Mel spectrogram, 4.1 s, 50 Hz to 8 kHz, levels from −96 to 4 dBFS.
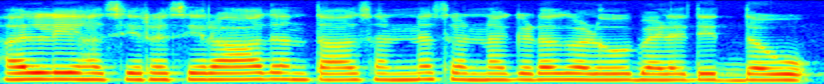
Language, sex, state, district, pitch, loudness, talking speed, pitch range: Kannada, female, Karnataka, Bidar, 220 Hz, -16 LUFS, 85 wpm, 210-225 Hz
